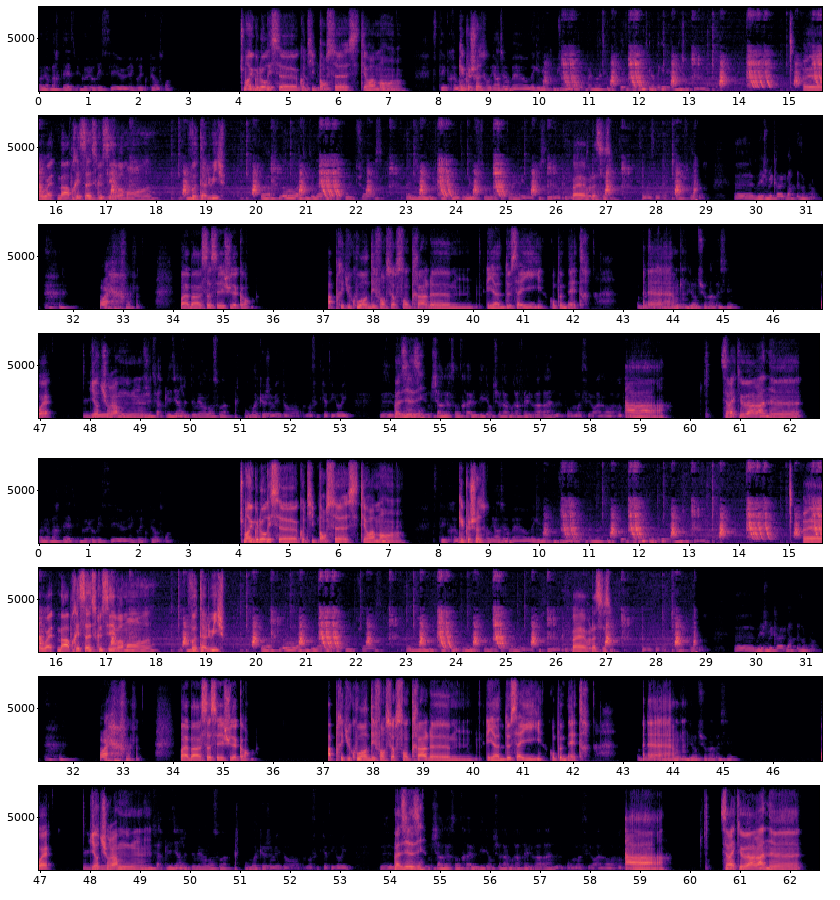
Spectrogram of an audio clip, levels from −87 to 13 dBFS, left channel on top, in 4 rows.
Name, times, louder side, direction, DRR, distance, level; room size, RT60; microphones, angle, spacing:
voice 1, 0.0-2.6 5.1-6.0 8.0-13.4 16.3-17.3 18.6-19.2 19.9-22.6 23.0-26.4 26.8-26.9 27.7-29.0 29.6-32.1 43.3-45.3 48.0-48.5 49.0-53.2 53.8-59.3, left 1 dB, 35° left, 0.5 m, -38 dB
voice 2, 4.0-7.3 8.4-8.9 15.3-18.0 18.7-19.4 26.3-27.2 32.5-33.2 33.7-33.9 34.2-35.5 37.1-42.3 42.6-42.7 43.5-44.3 47.0-47.2 47.9-49.2 54.1-54.7 58.7-59.5 60.6-62.2, right 5 dB, 85° right, 0.4 m, -26 dB
sound 1, 10.1-10.9 11.3-12.2 12.5-13.9 14.2-15.9 16.8-17.7 18.3-19.1 19.6-21.8 22.1-22.4 22.7-25.1 25.4-27.5 27.7-27.8 28.1-28.8, right 3 dB, 65° right, 0.8 m, -28 dB
3.2 x 2.3 x 3.2 m
head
